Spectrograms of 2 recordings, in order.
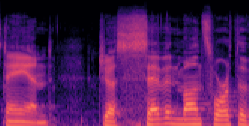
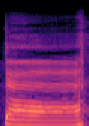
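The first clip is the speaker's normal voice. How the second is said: dumb guy voice. Retold or imitated. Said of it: "And he's just like".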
